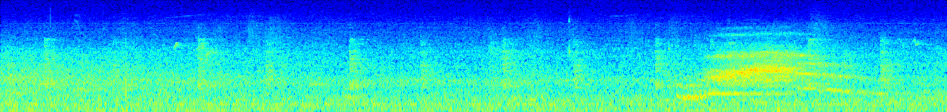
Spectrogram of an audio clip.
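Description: A cat meows once, a drawn-out meow of about a second starting about five seconds in, over faint scattered clicks and rustles.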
